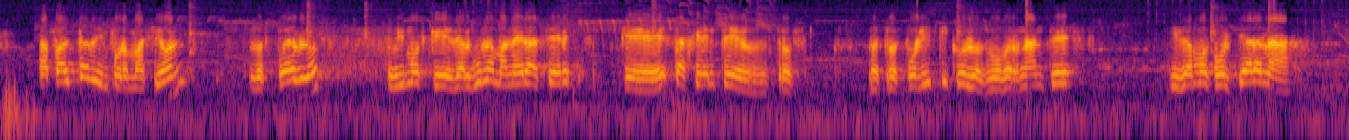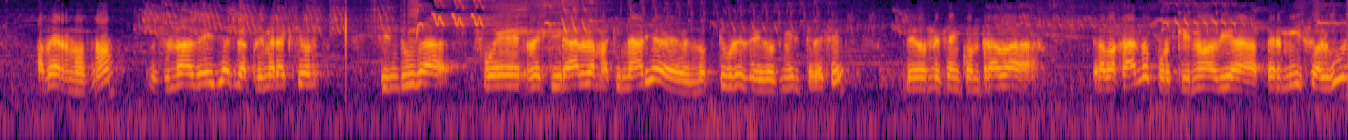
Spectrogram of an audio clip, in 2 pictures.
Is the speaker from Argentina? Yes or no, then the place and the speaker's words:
no; Jalcomulco, Veracruz, Mexico; soy de Jalcomulco, Veracruz.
